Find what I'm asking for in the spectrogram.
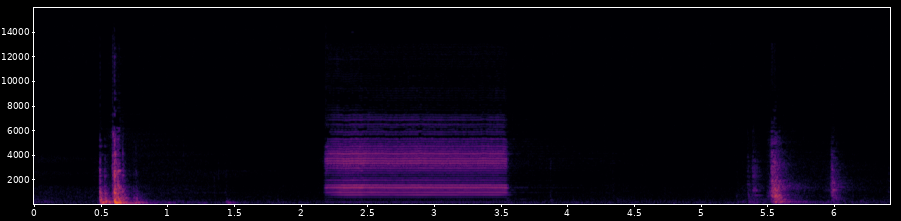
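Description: An intercom buzzer sounds once, a steady, harsh, low-pitched buzz of about a second and a half. Short clattering knocks come before and after it, with no talking.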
